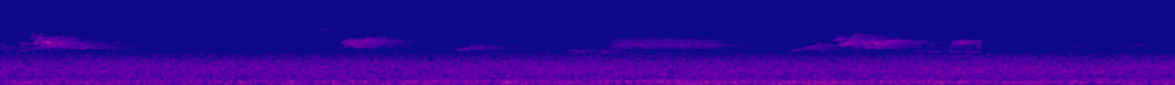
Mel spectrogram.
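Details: Barred owlet on its first day out of the nest, visited by its mother, gives short, raspy hissing bursts, about six in eight seconds, over a steady low rumble of background noise.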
